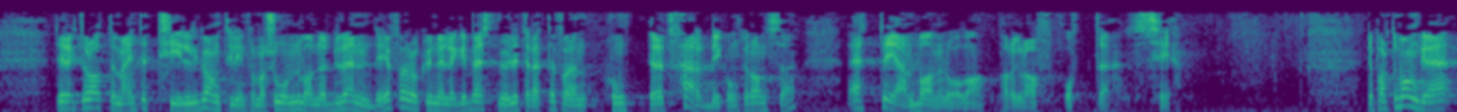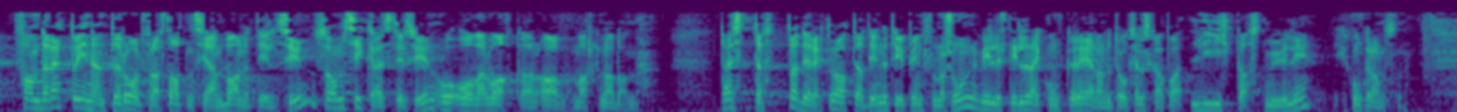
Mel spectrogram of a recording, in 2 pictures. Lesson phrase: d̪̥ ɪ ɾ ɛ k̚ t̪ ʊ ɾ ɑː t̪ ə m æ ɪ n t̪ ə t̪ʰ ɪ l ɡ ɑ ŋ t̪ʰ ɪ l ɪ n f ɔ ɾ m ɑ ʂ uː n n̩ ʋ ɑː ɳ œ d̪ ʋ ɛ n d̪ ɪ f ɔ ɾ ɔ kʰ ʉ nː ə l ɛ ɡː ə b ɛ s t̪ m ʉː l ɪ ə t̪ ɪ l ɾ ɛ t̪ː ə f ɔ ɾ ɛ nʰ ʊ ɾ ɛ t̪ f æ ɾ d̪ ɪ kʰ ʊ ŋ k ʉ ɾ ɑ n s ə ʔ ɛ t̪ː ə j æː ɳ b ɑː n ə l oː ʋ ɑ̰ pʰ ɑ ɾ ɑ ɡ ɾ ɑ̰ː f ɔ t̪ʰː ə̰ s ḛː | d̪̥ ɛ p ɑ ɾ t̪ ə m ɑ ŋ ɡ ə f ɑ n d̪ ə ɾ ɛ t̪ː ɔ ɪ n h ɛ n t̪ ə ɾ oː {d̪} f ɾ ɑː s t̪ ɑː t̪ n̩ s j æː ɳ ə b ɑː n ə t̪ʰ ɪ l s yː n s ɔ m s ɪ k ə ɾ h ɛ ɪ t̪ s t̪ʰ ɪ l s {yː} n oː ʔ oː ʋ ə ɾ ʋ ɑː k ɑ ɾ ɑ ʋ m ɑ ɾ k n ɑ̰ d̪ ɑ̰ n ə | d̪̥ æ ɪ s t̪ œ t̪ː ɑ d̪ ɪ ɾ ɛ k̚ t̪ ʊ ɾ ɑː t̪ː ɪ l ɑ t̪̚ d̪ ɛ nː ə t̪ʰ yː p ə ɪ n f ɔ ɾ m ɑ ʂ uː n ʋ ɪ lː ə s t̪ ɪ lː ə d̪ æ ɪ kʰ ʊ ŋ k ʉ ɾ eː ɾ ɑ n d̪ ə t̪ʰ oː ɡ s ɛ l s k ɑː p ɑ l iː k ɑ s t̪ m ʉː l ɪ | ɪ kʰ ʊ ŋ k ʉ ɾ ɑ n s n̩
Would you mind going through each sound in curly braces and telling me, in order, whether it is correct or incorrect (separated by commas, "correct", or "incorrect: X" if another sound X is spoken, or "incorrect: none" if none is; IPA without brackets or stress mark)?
correct, correct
